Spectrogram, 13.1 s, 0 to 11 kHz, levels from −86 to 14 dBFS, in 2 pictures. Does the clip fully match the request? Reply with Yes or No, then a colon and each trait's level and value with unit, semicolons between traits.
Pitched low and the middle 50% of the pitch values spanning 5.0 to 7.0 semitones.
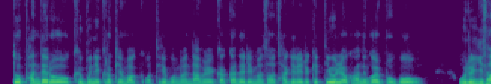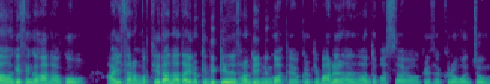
Yes: low, 125 Hz; wide, 5.6 semitones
